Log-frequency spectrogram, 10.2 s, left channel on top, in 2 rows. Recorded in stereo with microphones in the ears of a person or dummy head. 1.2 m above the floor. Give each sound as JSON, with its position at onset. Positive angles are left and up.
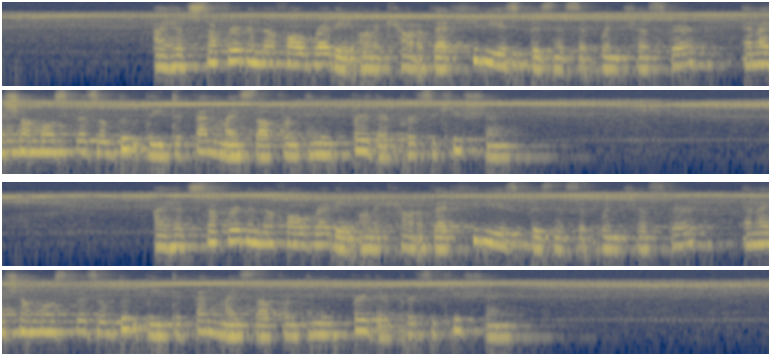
{"t": 1.0, "sound": "a woman speaking", "side_deg": 10, "distance_m": 0.6}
